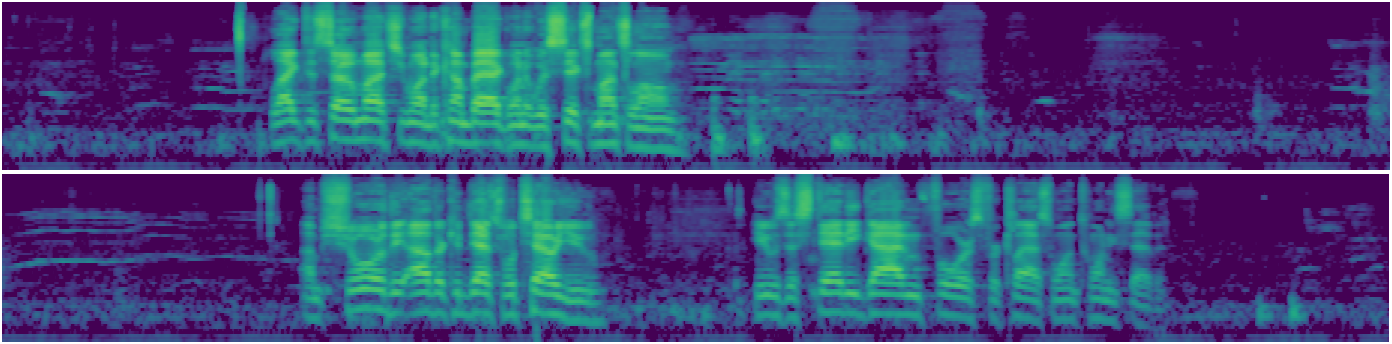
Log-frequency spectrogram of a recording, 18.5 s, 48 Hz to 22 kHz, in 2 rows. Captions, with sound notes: He liked it so much, he wanted to come back when it was six months long. [ Baby Crying ] I'm sure the other cadets will tell you he was a steady guiding force for Class 127.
